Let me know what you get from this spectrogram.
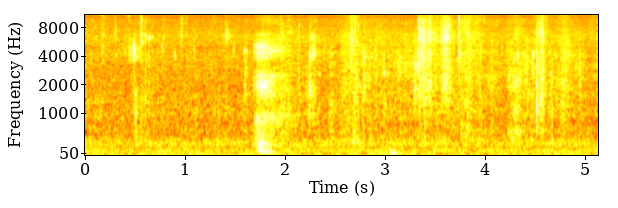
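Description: Close-up mouth sounds of people eating stuffed bell peppers: chewing, biting and lip smacks, with small clicks of forks and a knife against the plates. One louder brief sound comes about two seconds in, and the clicks and smacks come thicker in the second half.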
